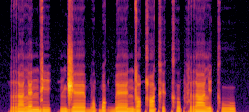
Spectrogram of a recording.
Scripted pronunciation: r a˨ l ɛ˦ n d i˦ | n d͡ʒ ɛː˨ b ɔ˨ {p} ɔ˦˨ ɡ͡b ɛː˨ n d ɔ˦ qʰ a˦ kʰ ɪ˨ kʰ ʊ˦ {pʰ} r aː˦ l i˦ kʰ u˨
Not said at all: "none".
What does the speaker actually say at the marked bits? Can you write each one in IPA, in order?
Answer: ɓ, pʰ

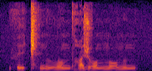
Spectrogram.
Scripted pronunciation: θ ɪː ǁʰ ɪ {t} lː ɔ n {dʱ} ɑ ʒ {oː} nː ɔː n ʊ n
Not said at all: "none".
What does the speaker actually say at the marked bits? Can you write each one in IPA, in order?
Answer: n, dʱ, ɔː

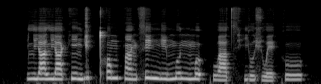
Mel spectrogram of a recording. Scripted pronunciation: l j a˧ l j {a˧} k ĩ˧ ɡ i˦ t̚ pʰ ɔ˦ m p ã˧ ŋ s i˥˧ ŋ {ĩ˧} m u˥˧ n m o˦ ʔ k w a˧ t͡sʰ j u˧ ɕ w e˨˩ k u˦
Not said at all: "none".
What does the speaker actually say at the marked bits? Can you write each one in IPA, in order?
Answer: a˧, i˧

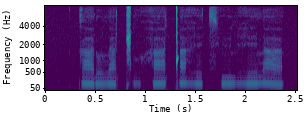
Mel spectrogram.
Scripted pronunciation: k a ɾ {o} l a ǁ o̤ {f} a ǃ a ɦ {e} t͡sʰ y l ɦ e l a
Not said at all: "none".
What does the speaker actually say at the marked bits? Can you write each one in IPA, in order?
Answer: o, h, e

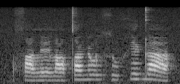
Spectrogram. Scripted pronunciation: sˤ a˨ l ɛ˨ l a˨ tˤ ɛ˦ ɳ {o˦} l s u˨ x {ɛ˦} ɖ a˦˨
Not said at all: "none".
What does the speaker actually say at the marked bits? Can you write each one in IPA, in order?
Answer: o˦, e˦

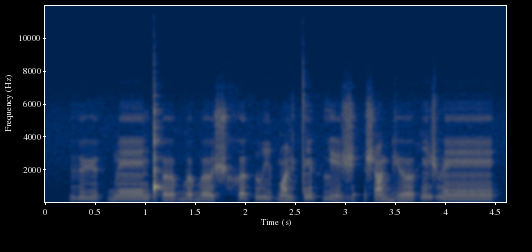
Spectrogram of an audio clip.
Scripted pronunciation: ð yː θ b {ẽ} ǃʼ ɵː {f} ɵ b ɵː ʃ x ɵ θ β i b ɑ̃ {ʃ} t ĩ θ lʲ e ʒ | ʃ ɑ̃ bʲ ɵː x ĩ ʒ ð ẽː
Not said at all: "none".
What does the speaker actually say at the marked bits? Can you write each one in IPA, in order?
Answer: ẽː, b, ʒ

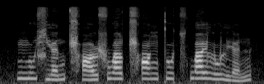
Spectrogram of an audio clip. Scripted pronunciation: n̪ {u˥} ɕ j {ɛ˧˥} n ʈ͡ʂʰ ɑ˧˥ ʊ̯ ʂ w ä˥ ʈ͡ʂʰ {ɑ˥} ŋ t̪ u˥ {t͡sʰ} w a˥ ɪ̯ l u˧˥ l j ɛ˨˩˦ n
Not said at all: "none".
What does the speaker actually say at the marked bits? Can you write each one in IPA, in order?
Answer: u˥, ɛ˧˥, ɑ˥, t͡sʰ

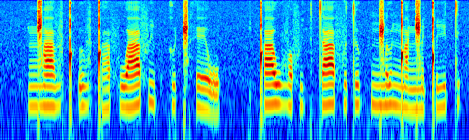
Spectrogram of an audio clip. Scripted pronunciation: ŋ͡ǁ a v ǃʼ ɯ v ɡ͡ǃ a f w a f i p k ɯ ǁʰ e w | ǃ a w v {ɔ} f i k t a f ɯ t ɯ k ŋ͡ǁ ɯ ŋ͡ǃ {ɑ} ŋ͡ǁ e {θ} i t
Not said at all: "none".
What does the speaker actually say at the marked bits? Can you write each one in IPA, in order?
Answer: ʌ, a, ǃ

